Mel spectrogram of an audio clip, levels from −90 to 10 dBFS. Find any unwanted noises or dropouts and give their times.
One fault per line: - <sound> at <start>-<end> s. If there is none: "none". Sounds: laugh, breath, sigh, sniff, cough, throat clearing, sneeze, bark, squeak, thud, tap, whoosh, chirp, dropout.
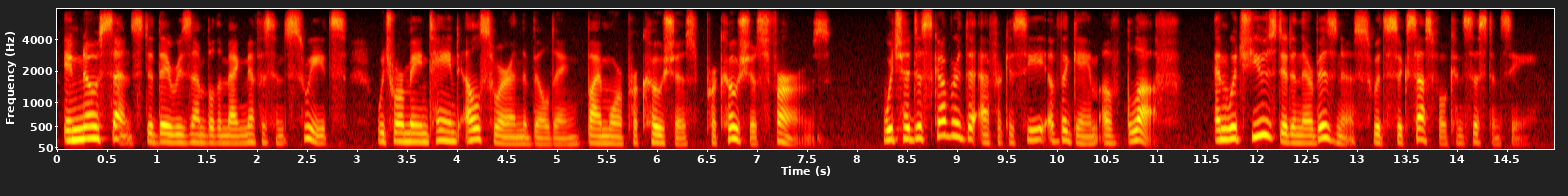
none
